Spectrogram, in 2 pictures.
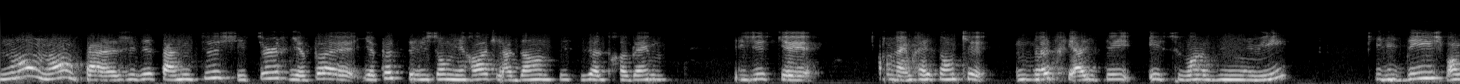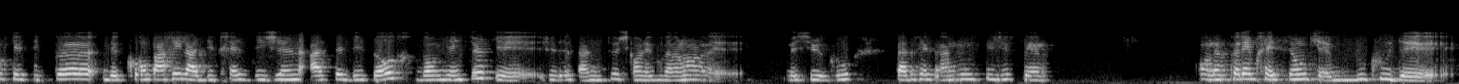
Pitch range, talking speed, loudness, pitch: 210-240 Hz, 170 wpm, -17 LUFS, 220 Hz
